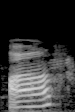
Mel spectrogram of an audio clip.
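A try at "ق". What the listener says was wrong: No. Say qaf. Make it heavy.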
